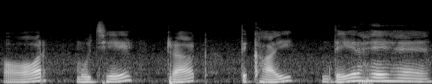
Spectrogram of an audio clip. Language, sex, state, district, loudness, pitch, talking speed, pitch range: Hindi, male, Madhya Pradesh, Katni, -17 LUFS, 145 Hz, 95 wpm, 120-170 Hz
